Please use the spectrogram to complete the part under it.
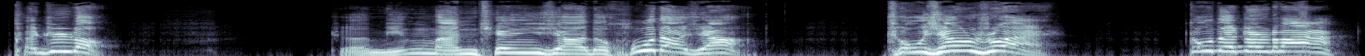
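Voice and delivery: a flustered man blustering high; flushed indignant. Acted. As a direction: stand up to him, face burning. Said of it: "涨红了脸说".

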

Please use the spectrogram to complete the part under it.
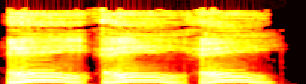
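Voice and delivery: fading echo of a call; distant echo. A narrator's reading. Cave vault throws the daughter's shout back, a distant echo. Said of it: "С большим запозданием от высокого свода донеслось".

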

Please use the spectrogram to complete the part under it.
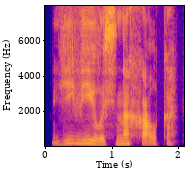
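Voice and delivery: low, soft, slow hiss under her breath; hissed aside. A narrator's reading. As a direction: hiss it so the guests can't hear. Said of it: "прошипела Лиза".

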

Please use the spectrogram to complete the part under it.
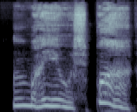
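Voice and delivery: put-on high, frightened child voice; boy's cry. A narrator's reading. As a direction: cry out to dad like a scared boy. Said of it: "кричал в ответ Саня". (испуганный крик мальчика)

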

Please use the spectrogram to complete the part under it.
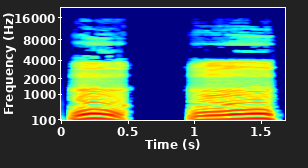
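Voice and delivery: long, noncommittal "mmm"; drawn-out hum. A narrator's reading. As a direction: hum a minimal reaction, stretched out. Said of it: "хотя бы протяжного". (протяжное мычание)

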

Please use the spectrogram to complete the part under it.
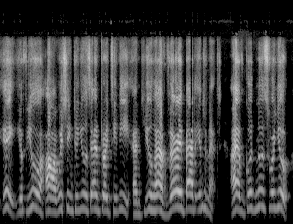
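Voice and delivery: a deliberately bad Indian accent, like a mock ad read. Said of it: "my bad accent, my bad, horrible accent".

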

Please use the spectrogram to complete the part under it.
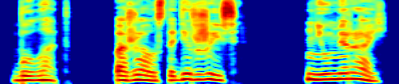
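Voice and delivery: anguished plea climbing in pitch; tearful pleading. A narrator's reading. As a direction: beg a dying love to hold on. Begging her dying beloved to live.

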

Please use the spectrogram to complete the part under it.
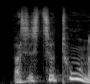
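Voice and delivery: high-pitched exclaimed question; ausrufend. A narrator's reading. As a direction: call it out, pitch jumping up. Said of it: "rief ich". (hoch ausgerufene Frage)

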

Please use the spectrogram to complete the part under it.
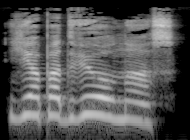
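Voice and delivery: loud, slow tearful despair. A narrator's reading. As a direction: cry out the guilt. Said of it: "со слезами на глазах". (со слезами, громко)

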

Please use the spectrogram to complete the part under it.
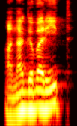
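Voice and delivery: ordinary delivery, nothing marked

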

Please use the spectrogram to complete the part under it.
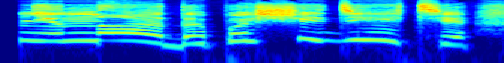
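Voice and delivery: очень высокая мольба о пощаде; вскричи высоко, умоляя; отчаянный вскрик. A narrator's reading. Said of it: "вскричала она". (истеричная мольба, высоким голосом)

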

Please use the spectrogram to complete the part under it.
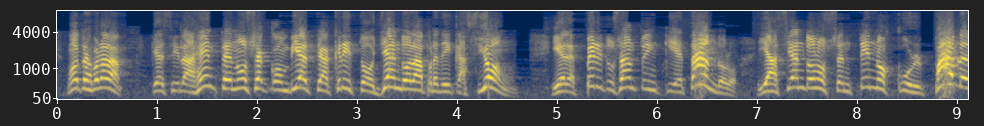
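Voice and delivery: high, loud preacher's cry; preaching at full force. Acted. (predicación a pleno pulmón, aguda y fuerte)

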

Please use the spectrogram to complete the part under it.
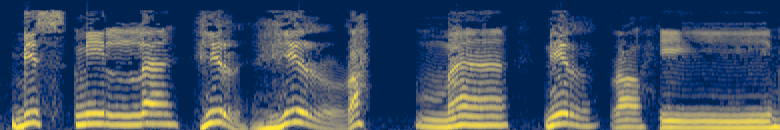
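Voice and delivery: very slow melodic chanted recitation; Quran recitation. Shown as a demonstration. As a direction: chant it out slowly with sweeping tune. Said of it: "Ingat teori yang kalau ada patah".

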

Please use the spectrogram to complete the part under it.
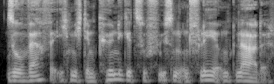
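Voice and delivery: ordinary delivery, nothing marked

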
